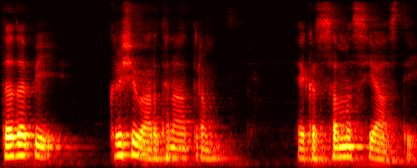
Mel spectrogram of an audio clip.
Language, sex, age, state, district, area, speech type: Sanskrit, male, 60+, Telangana, Karimnagar, urban, spontaneous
